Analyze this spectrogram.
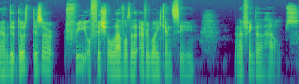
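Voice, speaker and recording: A man with a non-native accent speaks at a moderate pace and medium pitch, with ordinary pitch variation. The recording is very clean, the background silent. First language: not English. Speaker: day trader. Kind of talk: live trading commentary.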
